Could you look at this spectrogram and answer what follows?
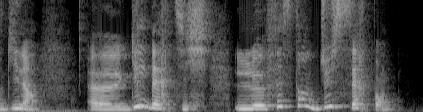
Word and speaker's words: Ghislain: Et du coup, j'ai choisi de sortir de ma palle un livre de Ghislain ou Ghislain, je sais pas, je pense que ça se prononce Ghislain, Gilberti, Le festin du serpent.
